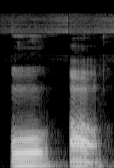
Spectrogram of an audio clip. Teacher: ओ औ होता है जो कंठ और ओठ दोनों से होता है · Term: कंठ ओष्ठ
